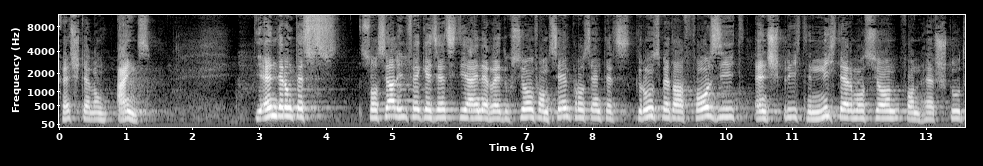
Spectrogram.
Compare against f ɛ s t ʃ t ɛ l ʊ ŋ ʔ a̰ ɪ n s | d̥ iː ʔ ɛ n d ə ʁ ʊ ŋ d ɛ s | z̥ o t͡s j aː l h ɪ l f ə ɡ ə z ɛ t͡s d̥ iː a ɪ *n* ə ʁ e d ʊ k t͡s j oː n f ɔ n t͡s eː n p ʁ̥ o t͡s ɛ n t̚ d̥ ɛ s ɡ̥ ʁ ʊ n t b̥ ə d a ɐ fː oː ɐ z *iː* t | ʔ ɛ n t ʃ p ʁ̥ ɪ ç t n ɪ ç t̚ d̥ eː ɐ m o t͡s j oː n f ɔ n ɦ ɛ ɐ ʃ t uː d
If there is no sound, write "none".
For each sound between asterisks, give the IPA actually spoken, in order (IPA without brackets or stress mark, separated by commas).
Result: n, iː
